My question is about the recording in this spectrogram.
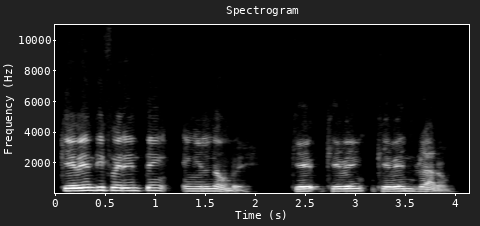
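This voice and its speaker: A man teaching an evening language class, patient and explanatory, slowly repeating sounds for his students. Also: fairly high pitch, big pitch swings, highs cut off. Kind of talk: online class lesson.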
